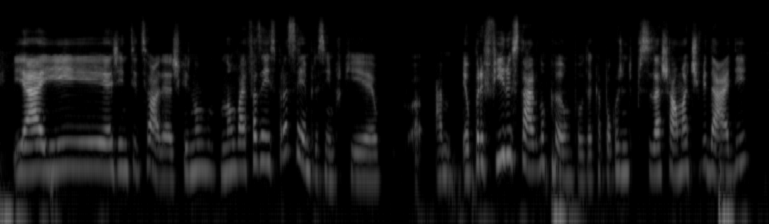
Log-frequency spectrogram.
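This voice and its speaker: A woman's bright, sharp voice, fairly high in pitch, with ordinary pitch variation and a fairly quick pace. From Rio Grande do Sul, Passo Fundo. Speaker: cheesemaker. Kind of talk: podcast interview.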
